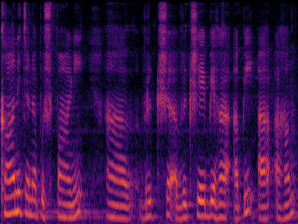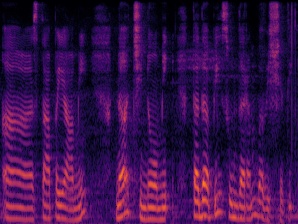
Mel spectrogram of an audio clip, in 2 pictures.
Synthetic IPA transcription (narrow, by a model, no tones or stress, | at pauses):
kaːnit͡ʃɐnɐpuʂpaːɳi | ʋɾikʂɐʋɾikʂeːbjɐɦɐʔɐpiɐɐɦɐmst̪ʰaːpɐjaːmi | nɐt͡ʃinoːmi | t̪ɐd̪ɐpisund̪ɐɾɐmbʱɐʋiʃjɐt̪i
